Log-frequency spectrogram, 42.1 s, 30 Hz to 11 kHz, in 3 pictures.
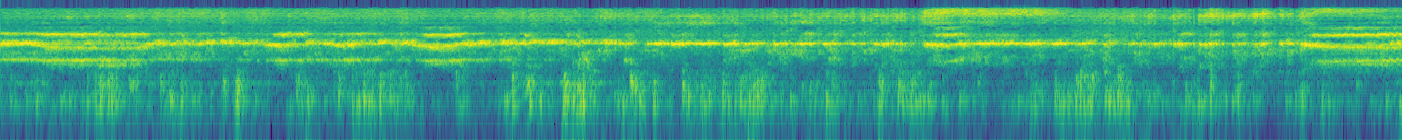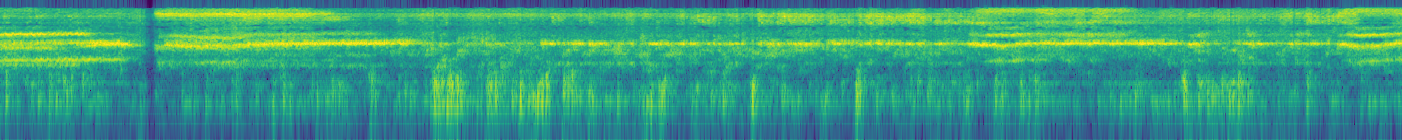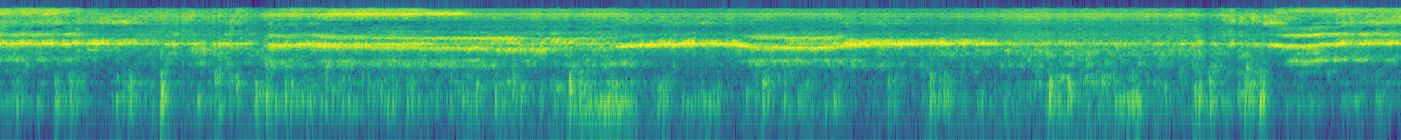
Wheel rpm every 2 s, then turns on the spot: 220, 230, 230, 230, 230, 230, 230, 220, 220, 230, 230, 230, 230, 230, 230, 230, 210, 220, 230, 230, 230.
none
